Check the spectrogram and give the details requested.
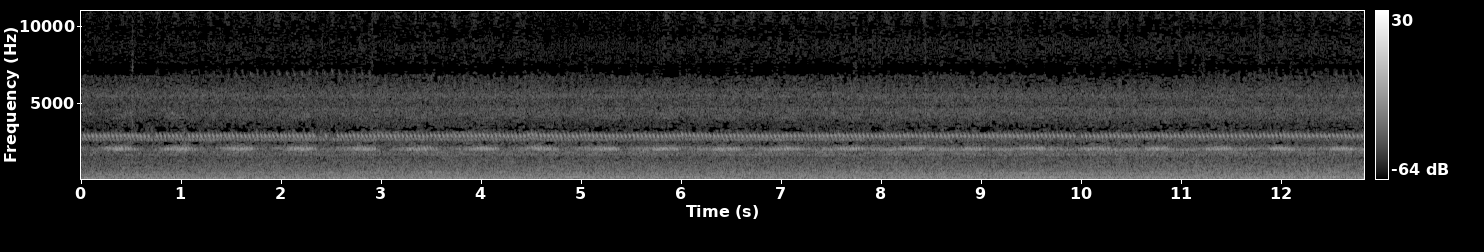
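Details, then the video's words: Crickets chirping outside by a deck in the evening: rapid pulsed chirps repeating about every half second over a steady high ringing tone and a dense bed of low background hiss. "Chihuahua Puppy Laying On Deck with Cricket Sounds"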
